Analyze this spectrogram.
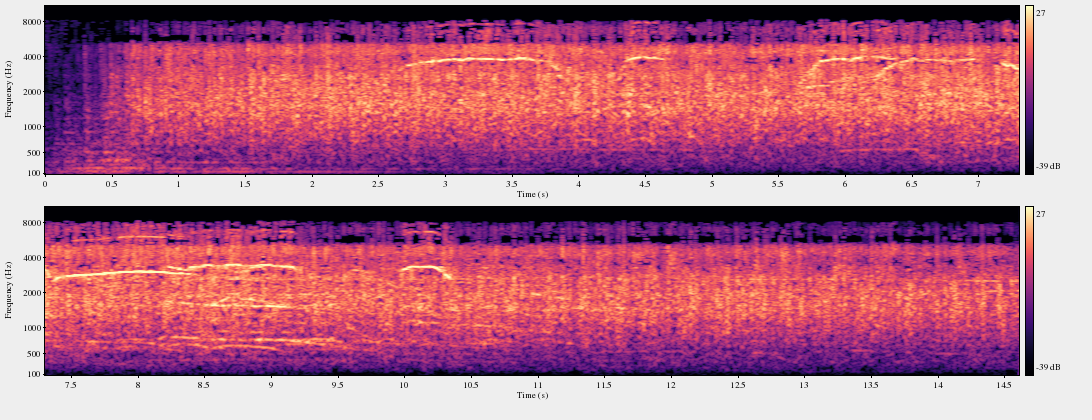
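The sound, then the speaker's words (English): Sustained applause from a large audience greeting the conductor at the Palm Gardens in Columbus, Ohio, a dense steady roar of clapping with a few whistles and cheers rising above it, holding loud and even throughout. “First thing that I'd like to say this evening is thank you for the reception. Magnificent rubato movement and applause here.”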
